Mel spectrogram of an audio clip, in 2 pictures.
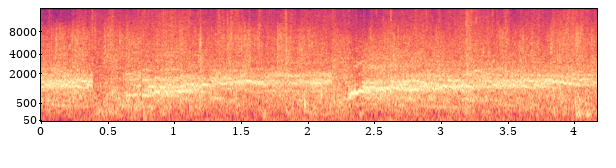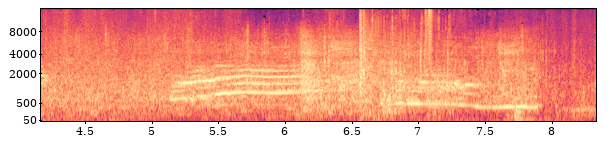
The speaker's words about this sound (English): Because he's like having a higher pitched scream. Because he was talking about it's like so like brutal to hear.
